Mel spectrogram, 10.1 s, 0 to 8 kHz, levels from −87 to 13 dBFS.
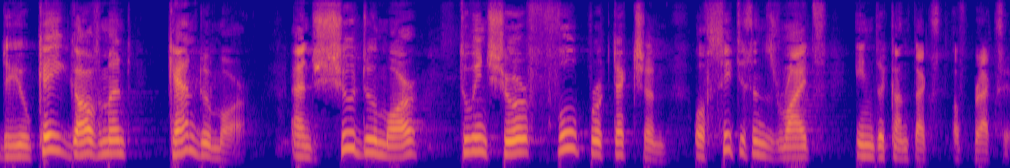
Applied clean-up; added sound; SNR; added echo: none; none; none; none.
